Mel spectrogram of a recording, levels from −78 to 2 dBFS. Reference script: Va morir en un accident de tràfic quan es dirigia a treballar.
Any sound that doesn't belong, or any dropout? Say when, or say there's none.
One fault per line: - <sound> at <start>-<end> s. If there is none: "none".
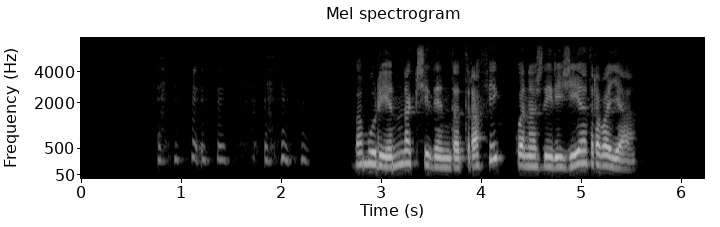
- laugh at 0.7-2.3 s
